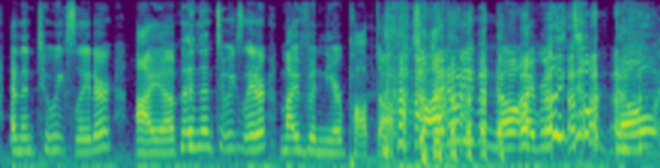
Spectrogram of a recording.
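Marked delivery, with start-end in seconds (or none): 4.2-6.6 laughing it off mid-sentence. Real, not acted. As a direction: laugh through the words. Laughing at her own veneer mishap.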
